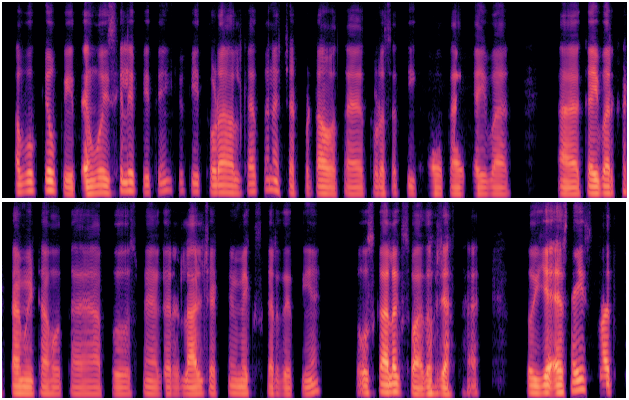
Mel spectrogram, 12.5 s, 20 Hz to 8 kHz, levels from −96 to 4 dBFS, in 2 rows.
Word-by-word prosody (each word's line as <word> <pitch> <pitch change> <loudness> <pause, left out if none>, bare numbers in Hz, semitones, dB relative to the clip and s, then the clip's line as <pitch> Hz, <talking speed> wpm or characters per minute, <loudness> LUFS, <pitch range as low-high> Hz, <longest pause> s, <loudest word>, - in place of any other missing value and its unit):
अब 115 - 0
वो 135 +1 +1
क्यों 145 +1 +3
पीते 95 -1 +1
हैं? 95 - +4
वो 110 +1 +2
इसीलिए 135 +6 0
पीते 115 +3 -8
हैं, 145 - -8
क्योंकि 130 -3 -10
थोड़ा 110 -1 0
हल्का, 105 +3 -3
कहते 130 - -17
हैं - - -6
ना, 145 - -2
चटपटा 100 0 -6
होता 95 -1 +1
है, 95 - -1
थोड़ा-सा 95 +2 -8
तीखा 100 -1 -11
होता 95 0 -4
है, 95 - +1
कई 95 0 -2
बार 95 -2 -4 0.5
अ, 95 0 +3
कई 100 -1 +6
बार 105 0 +2
खट्टा-मीठा 100 -4 0
होता 95 0 -7
है। 95 - -4
आप 95 -1 -5
उसमें 95 +1 -5
अगर 95 +1 -5
लाल 95 +1 +4
चटनी 95 +2 -7
मिक्स 100 -1 -2
कर 95 -1 -3
देती 95 0 -6
हैं, 120 - -3 0.4
तो - - -8
उसका 105 +3 +2
अलग 125 +1 +8
स्वाद 95 -4 +1
हो - - +5
जाता 90 -3 0
है। - - -7 0.5
तो 110 - +2
ये 115 +3 +8
ऐसा 135 +5 +3
ही 155 - +7
स्वाद, 120 -5 +1
100 Hz, 245 wpm, -24 LUFS, 95-115 Hz, 0.5 s, अलग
